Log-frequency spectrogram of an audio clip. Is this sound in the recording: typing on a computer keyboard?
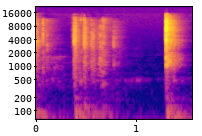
yes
